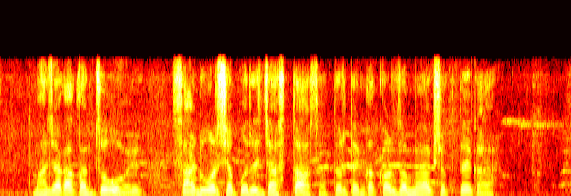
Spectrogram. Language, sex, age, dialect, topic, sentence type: Marathi, male, 18-24, Southern Konkan, banking, statement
